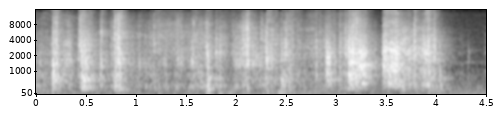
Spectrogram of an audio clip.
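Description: A cardboard box being opened and a clear plastic packaging tray pulled out and handled: irregular crackling, rustling and clicking of plastic and cardboard, dying down near the end.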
